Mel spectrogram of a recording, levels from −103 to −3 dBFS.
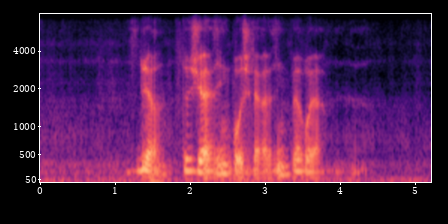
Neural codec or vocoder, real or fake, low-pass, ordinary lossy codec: autoencoder, 22.05 kHz, a latent of 192 numbers a frame, VITS, trained on many speakers; fake; 7.2 kHz; Opus, 16 kbps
